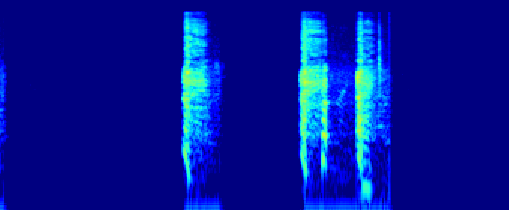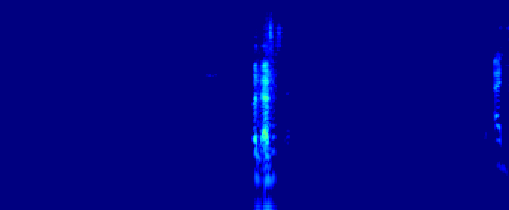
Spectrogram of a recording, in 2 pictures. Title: gets a sudden Heart Pain and starts coughing alot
